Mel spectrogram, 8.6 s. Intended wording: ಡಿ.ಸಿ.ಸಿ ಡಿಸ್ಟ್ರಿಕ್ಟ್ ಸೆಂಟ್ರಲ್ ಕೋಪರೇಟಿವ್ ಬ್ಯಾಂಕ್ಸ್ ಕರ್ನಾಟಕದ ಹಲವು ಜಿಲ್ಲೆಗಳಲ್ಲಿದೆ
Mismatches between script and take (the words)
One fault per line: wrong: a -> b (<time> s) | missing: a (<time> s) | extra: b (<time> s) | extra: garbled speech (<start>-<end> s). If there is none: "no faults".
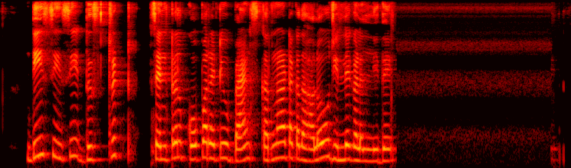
no faults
